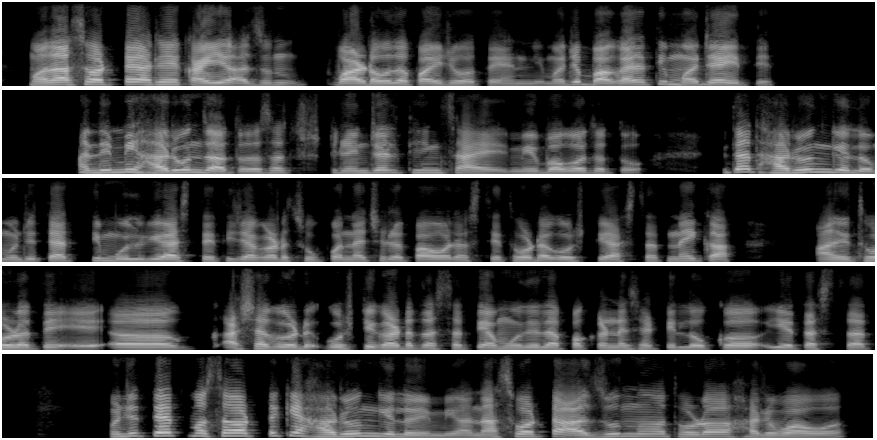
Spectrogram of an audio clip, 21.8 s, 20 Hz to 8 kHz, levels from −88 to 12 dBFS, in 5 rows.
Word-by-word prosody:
मला 175 +4 +7
असं 210 +2 +6
वाटतंय 220 +1 +7
हे 220 - +4
काही 185 -2 +6
अजून 180 +1 -2 0.2
वाढवलं 175 +2 +5
पाहिजे 175 -1 0
होतं 165 -2 -5
ह्यांनी 150 0 -10
म्हणजे 165 +8 -3
बघायला 185 0 +4
ती - - -4
मजा 200 -2 +2
येते 180 -4 0 0.9
आणि 210 +3 +1
मी 245 +2 +1
हरवून 220 +2 +3
जातो. 175 -3 +2
जसा 200 - -5
स्ट्रेंजर 190 +3 -4
थिंग्ज 205 -1 -10
आहे. 165 -3 +1
मी 170 +2 -6
बघत 185 +2 -1
होतो. 175 - -9 0.5
त्यात 260 +1 +5
हरवून 220 +6 +2
गेलो 200 -7 0
म्हणजे 165 +2 -8
त्यात 185 -1 +3
ती - - -5
मुलगी 175 -3 -5
असते 170 0 +1
तिच्याकडे 170 -1 -2
सुपर 170 +1 -7
नॅचरल 165 +1 -5
पॉवर 160 0 0
असते 165 +1 -10
थोड्या 165 -2 -2
गोष्टी 165 0 -5
असतात 160 +1 -4
नाही 195 +3 -2
का 155 - +2 0.5
आणि 170 +3 -1
थोडं 175 0 +2
ते - - -2 0.2
ए 470 - -2
अ, 160 -1 +3 0.3
अशा 165 +4 +1
घड 180 -1 -1
गोष्टी 175 +2 -4
घडत 170 -1 +1
असतात 170 +1 -4
त्या 175 -2 +1
मुलीला 170 0 -2
पकडण्यासाठी 165 0 -5
लोकं 160 0 -2
येत 165 -1 -4
असतात. 160 0 -3 0.6
म्हणजे 210 +5 -2
त्यात 290 0 +8
मग 260 - +2
असं 255 +2 +2
वाटतं 265 +1 +4
की 285 - +5
हरवून 225 +5 +1
गेलोय 190 -6 -1
मी 155 -1 -9
आणि 155 +3 -1
असं 185 +4 -2
वाटतं 220 -1 +3
अजून 215 +7 +1
अ, 225 0 -4
थोडं 200 +1 0
हरवावं. 175 -2 -2
175 Hz, 210 wpm, -24 LUFS, 165-200 Hz, 0.9 s, त्यात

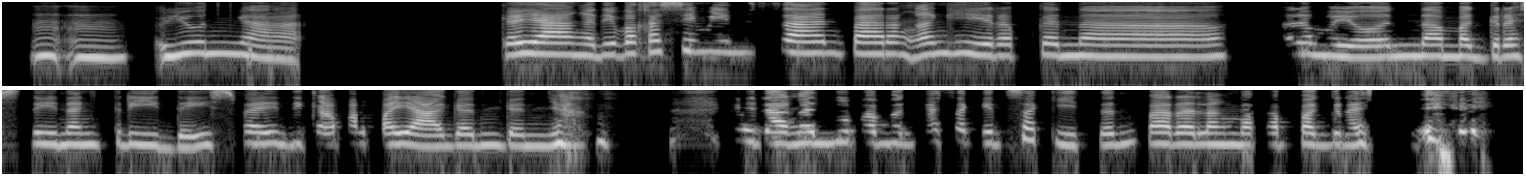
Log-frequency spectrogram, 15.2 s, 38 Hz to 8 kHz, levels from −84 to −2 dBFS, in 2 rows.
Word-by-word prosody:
Mm, 240 -3 -3 0.2
'yon 305 +5 -1
nga. 230 -7 -2 1.0
Kaya 295 0 +6
nga, 270 - 0
'di 285 +2 -3
ba, 310 - +2
kasi 340 +3 +4
minsan 325 -1 +1
parang 305 -2 +3
ang 285 +4 0
hirap 275 -4 -2
ka 285 - 0
na, 270 0 -1 1.0
alam 300 0 -3
mo 260 - -2
'yon, 245 0 +1
na 265 0 +3
mag-rest 255 0 -1
day 265 -1 -2
ng 255 0 0
3 255 -3 -4
days. 215 +5 -1
Parang 270 -1 0
hindi 260 - -9
ka 255 -1 -1
papayagan, 250 -3 +1
ganyan. 240 +1 -2 0.7
Kailangan 275 -3 +3
mo 295 - -4
pa 285 - -1
magkasakit-sakitan 275 -2 -4
para 260 -1 +5
lang 260 0 +1
makapag-rest 255 0 -2 0.2
day. 285 +1 +2
270 Hz, 140 wpm, -23 LUFS, 250-295 Hz, 1.0 s, Kaya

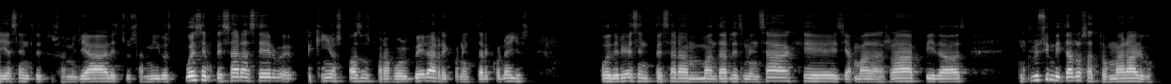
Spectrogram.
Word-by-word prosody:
ya 130 -1 0
sea 140 +2 -4
entre 135 0 -4
tus 135 0 -22
familiares, 135 +4 +1
tus 130 -1 -13
amigos, 135 +2 -2
puedes 200 +2 +6
empezar 180 -1 +2
a - - +4
hacer 165 -4 -1
pequeños 155 0 -5
pasos 150 -1 0
para 130 -3 -4
volver 130 +6 +1
a 160 - +7
reconectar 135 -1 -4
con 140 +1 -5
ellos, 140 -1 -3 0.7
podrías 150 +2 +2
empezar 145 0 -2
a 145 - +4
mandarles 140 0 0
mensajes, 145 +1 0
llamadas 125 -1 -2
rápidas, 140 -1 +1 0.5
incluso 200 - -2
invitarlos 185 -3 +2
a 150 -1 -3
tomar 140 +2 +1
algo, 135 -6 +2
140 Hz, 160 wpm, -20 LUFS, 135-150 Hz, 0.7 s, a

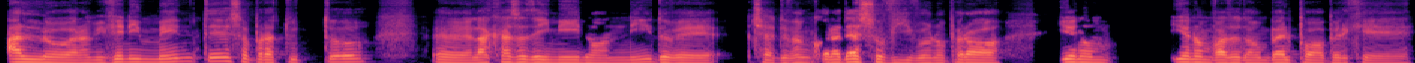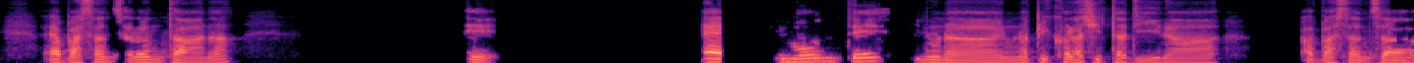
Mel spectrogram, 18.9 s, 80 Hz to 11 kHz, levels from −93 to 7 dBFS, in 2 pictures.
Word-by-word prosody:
Allora, 135 -4 +4
mi 130 0 -4
viene 155 +3 +1
in 155 - -1
mente 180 +5 0
soprattutto, 155 +1 -1 0.4
uhm, 130 -3 0
la 130 +1 +5
casa 150 0 +2
dei 140 -1 +1
miei 135 0 0
nonni 130 +3 -4
dove 125 -4 -1
cioè, 130 - -1
dove 120 0 -4
ancora 140 +2 +1
adesso 155 0 +5
vivono, 125 -1 -4
però 130 -2 +2 0.4
io 155 - +3
non 140 -2 -1 0.4
io 155 0 +3
non 145 -1 +2
vado 135 0 +4
da 130 - -2
un 125 - -3
bel 135 +1 +2
po' 130 -3 0
perché 115 -4 -5 0.2
è - - -2
abbastanza 135 -1 +1
lontana. 135 +1 0 1.5
E - - -2 1.4
è 325 -1 +12 0.3
Piemonte 175 +3 +2 0.2
in 145 -2 -5
una 130 -2 +1
in 130 - -3
una 135 +1 -2
piccola 140 -1 0
cittadina 120 -4 -2 0.5
abbastanza 130 0 0
135 Hz, 135 wpm, -24 LUFS, 125-150 Hz, 1.5 s, è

